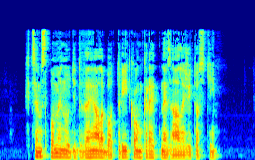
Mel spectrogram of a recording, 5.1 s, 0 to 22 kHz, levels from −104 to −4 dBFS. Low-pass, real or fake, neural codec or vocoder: 9.9 kHz; real; none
